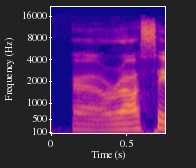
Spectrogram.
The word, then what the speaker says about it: Rothesay: A lot of people will read it and they'll pronounce it as Rosse, but that's not right, obviously.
